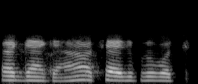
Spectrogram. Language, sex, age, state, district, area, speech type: Odia, female, 45-60, Odisha, Rayagada, rural, conversation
